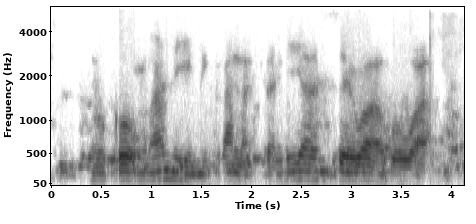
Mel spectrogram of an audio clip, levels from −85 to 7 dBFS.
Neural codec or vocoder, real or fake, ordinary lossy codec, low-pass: codec, 16 kHz, 4 kbps, X-Codec, HuBERT features, trained on balanced general audio; fake; Opus, 16 kbps; 5.4 kHz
